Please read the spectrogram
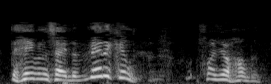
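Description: The emphasis falls on the word werken. The speaker calls it right. "Dus het accent valt niet op hemelen, maar op werken"

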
